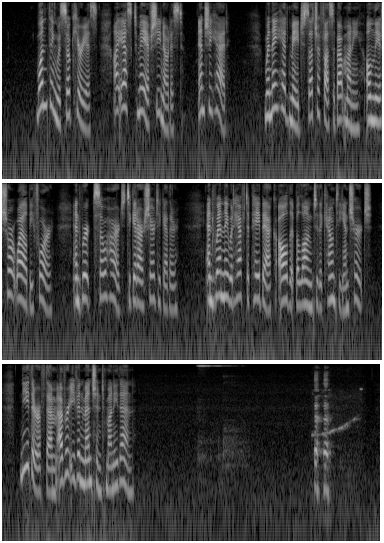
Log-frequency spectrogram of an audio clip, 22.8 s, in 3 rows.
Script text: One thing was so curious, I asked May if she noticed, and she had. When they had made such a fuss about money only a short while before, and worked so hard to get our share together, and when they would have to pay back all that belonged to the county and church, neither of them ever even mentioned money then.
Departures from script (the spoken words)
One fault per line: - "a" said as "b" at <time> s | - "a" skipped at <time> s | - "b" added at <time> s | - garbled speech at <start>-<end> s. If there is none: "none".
none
